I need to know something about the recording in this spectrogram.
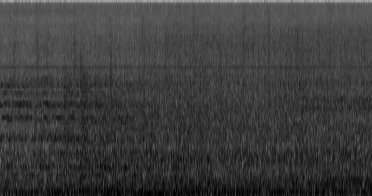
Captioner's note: motorcycles approaching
